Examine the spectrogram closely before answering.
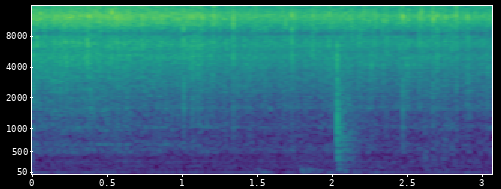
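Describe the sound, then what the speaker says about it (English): Onions sizzle steadily in a hot pan for a broccoli cauliflower soup, a constant close frying hiss with a few soft stirring scrapes and one sharper clink midway; no one speaks. "Gonna put our onions in. Give those a saute."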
